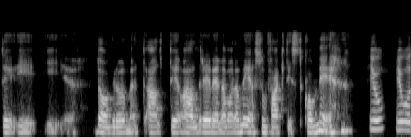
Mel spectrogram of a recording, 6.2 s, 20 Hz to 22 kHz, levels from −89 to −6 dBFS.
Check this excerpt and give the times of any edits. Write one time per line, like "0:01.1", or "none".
none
